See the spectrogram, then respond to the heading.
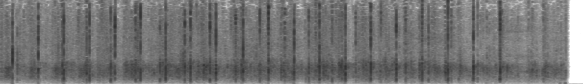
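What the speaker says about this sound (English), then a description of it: "please give all of them a good round of applause" Audience applause at a European Economic and Social Committee plenary session: dense, steady clapping from a large hall crowd, moderately loud and sustained for about seven seconds before cutting off abruptly.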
